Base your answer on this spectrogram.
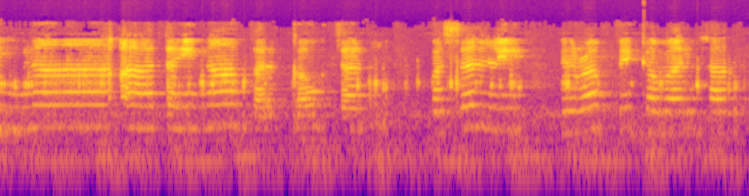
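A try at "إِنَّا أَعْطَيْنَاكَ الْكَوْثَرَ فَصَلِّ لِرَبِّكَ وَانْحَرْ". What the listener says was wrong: بغیر رکے پڑھیں، ایسے رک کے نہ پڑھیں. فصلی لربک ایسے رک کے نہ پڑھیں، ملا کر پڑھیں. فصلی لربک.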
